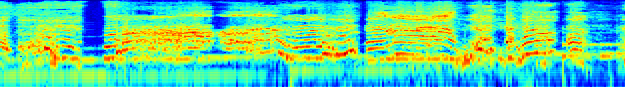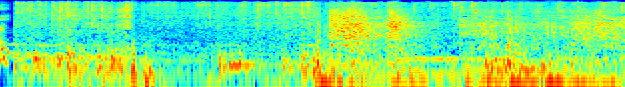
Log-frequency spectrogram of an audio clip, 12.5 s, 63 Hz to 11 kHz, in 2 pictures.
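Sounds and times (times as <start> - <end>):
child whimpering and wailing frightened by fireworks: 0.0 - 6.4
New Year's Eve fireworks booming and crackling: 6.4 - 12.4.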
